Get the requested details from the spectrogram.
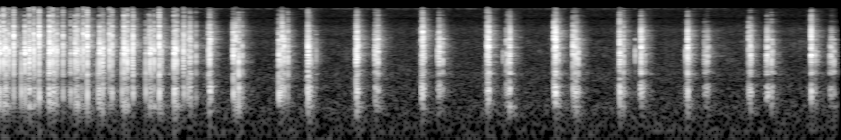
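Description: Long nails tap on a painted wooden Christmas decoration, a flat, thin, solid plywood cut-out with a painted front. A fast flurry of dry, bright clicks gives way to slower, evenly spaced single taps. Each tap is short and crisp, with almost no ring and no low end.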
